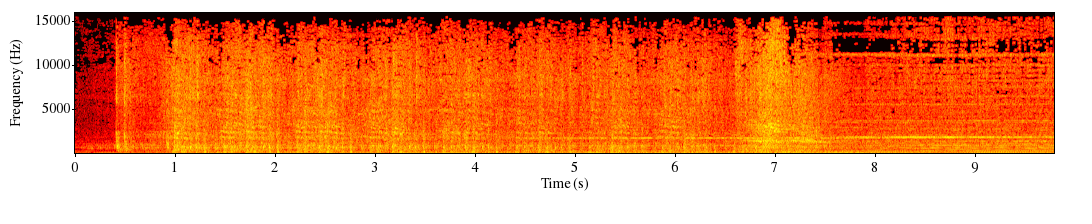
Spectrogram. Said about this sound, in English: It's coming. What is? The train.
